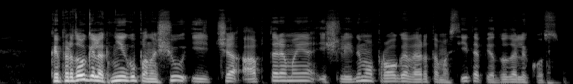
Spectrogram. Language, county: Lithuanian, Kaunas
